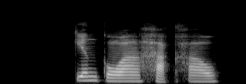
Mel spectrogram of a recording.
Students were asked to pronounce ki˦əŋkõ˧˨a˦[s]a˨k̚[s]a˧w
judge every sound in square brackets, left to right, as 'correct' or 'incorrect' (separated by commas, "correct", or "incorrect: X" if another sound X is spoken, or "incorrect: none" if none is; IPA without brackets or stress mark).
incorrect: h, incorrect: h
